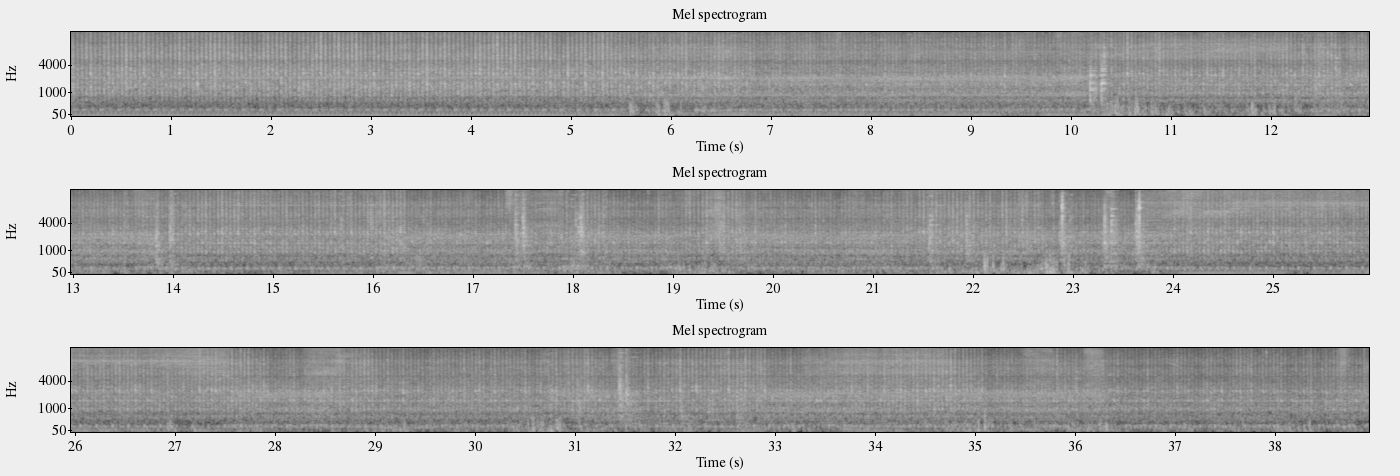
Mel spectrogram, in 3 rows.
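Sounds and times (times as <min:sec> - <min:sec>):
backhoe engine running: 0:00.0 - 0:38.9.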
